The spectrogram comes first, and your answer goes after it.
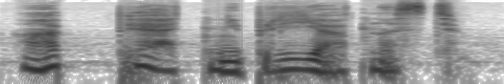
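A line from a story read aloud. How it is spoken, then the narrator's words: Sighing. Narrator (Russian): Вздохнул я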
